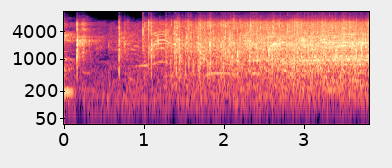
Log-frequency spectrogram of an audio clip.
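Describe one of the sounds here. A crowd cheers and ululates outdoors.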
